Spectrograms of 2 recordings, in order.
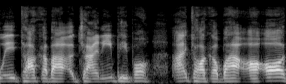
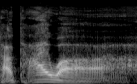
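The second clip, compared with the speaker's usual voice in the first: deep mock name drop; 8 semitones lower, 6 dB quieter, slower than usual. Names Catfish, Taiwan in deep voice.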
